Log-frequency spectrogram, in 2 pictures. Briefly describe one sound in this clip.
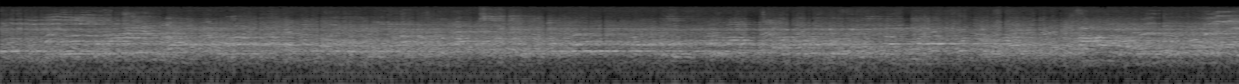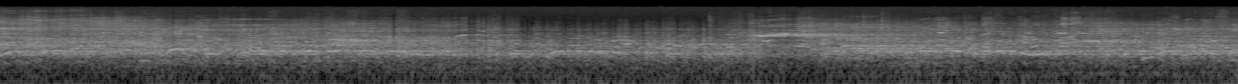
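A crowd of people chatters loudly in a large echoing hall.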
